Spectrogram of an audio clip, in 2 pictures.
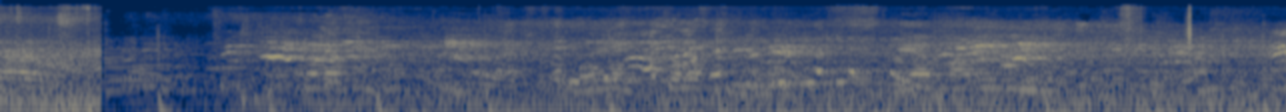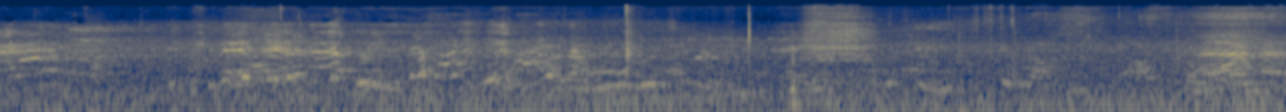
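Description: Several women chat together nearby.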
